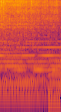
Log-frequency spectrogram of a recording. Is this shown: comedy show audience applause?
no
